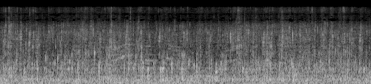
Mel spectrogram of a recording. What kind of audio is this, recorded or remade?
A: recorded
